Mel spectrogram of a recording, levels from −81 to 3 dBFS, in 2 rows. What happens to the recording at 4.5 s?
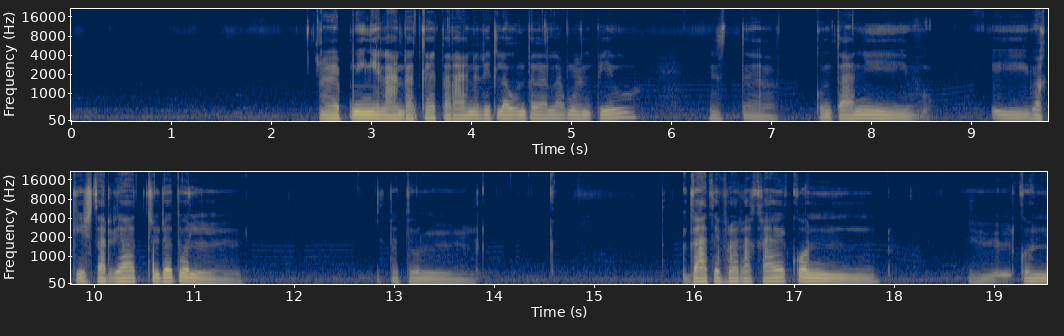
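Computer activity noise runs from 3.89 s onward. Computer load shifts the shared ground, adding a faint buzz pulsing about 200 times a second. On a spectrogram it shows as regular vertical striations.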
